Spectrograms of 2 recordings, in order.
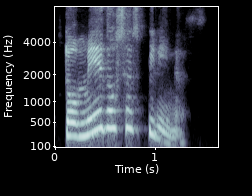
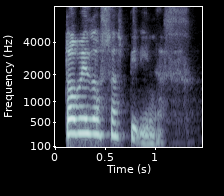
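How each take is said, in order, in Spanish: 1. El verbo se acentúa en la última sílaba. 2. El verbo se acentúa en la primera sílaba. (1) "Cuando yo le pongo acento, digo" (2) "Estoy recomendándole a alguien que tome dos aspirinas"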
